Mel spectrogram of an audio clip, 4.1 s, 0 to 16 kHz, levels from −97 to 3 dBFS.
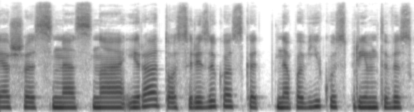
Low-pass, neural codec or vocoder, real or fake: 14.4 kHz; none; real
